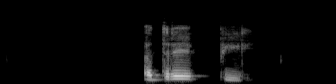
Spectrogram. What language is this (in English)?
Kalkoti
